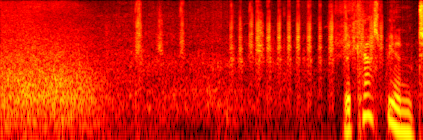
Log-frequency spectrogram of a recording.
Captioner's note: birds nattering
